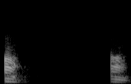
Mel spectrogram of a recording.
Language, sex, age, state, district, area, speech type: Malayalam, male, 60+, Kerala, Idukki, rural, conversation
